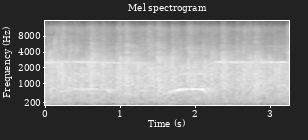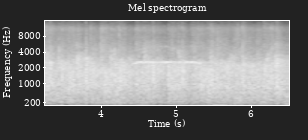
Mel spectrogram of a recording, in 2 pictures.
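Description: A church congregation bursts into sustained, loud applause and cheering during a sermon, a dense wash of clapping filling the space throughout with voices mixed in.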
